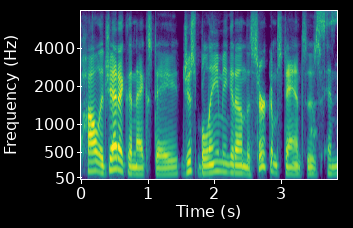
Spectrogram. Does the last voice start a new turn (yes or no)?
no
